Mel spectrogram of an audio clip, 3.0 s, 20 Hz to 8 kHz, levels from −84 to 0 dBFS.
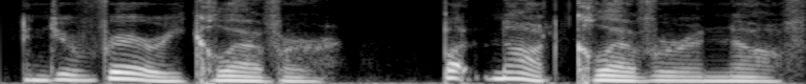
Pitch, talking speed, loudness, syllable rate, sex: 160 Hz, 160 wpm, -17 LUFS, 5.2 syllables/s, male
